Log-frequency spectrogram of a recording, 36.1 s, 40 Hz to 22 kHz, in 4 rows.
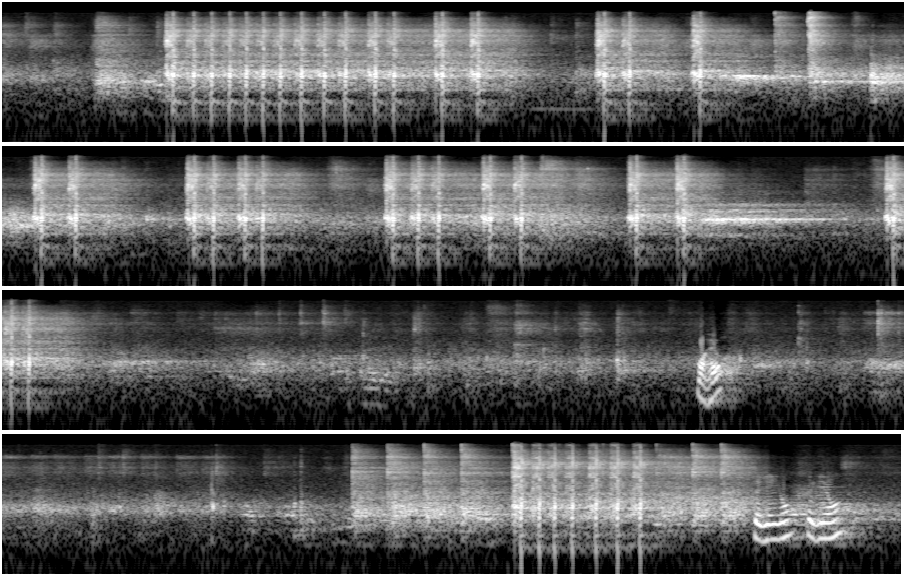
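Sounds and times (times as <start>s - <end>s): rapid rattle of airsoft shots: 0.2s - 16.5s, 17.7s - 19.6s, 30.5s - 34.8s.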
